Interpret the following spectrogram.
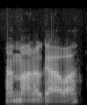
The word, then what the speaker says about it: Amanogawa: When I go to say her last name, I think of Anamanaguchi, which is a band. But Amanogawa, and she sang a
